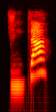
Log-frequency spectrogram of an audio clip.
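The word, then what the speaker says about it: 진짜: alfabetin itu ditulisnya JJ namun teman-teman ingat cara bacanya adalah C ya Jadi ini adalah huruf C gitu yaun cara bacanya C gitu ya jinca kalau teman-teman pernah dengar kata jinca nah itu kan c-nya itu yang eh J Ya c-nya itu dia pakai du Double J seperti itu Nah ini kan jin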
